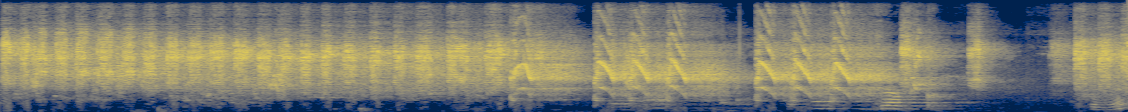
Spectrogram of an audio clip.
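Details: Caged ringneck parrots chatter to each other in Urdu-style talk; a steady hissy, rasping stream gives way to quick broken squawks and warbled notes, ending after a brief silence with a renewed burst.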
